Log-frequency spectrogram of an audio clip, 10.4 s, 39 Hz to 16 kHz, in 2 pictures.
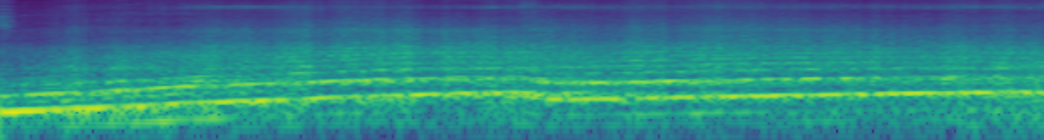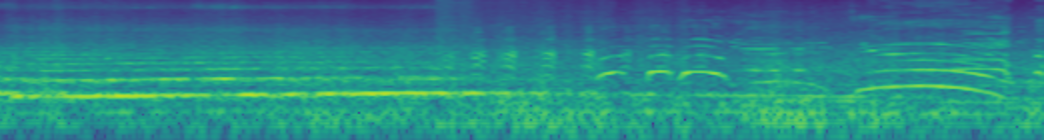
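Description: Nissan GT-R's twin-turbo V6 accelerating hard, heard from inside the cabin in a road tunnel. The revs climb quickly over the first two seconds, then keep rising slowly and hold high. Voices join in near the end.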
